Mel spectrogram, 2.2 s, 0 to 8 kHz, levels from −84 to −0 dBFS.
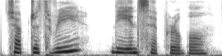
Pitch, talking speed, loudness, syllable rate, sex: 205 Hz, 80 wpm, -20 LUFS, 5.2 syllables/s, female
